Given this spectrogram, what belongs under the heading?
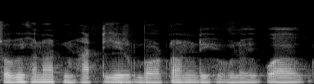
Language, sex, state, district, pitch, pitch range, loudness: Assamese, male, Assam, Kamrup Metropolitan, 105 Hz, 105-110 Hz, -20 LUFS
